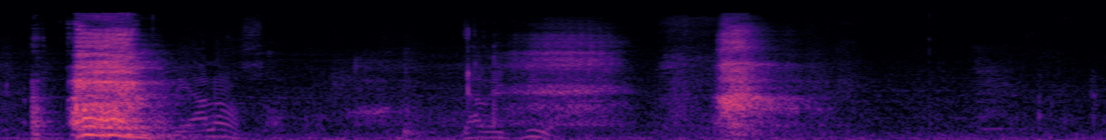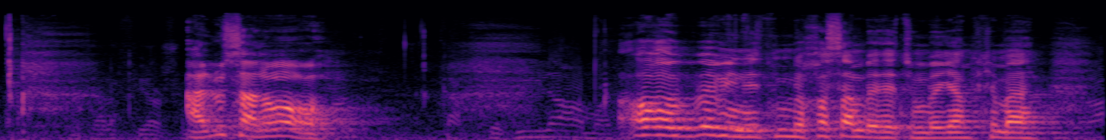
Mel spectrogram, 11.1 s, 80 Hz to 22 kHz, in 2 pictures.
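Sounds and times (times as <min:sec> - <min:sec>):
man gasping and breathing: 0:01.8 - 0:04.2.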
